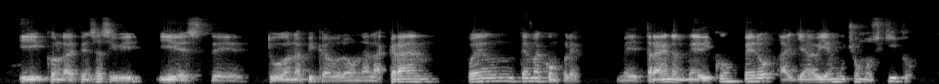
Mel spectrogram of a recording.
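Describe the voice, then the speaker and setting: A man with a strong Santander Colombian accent, medium pitch, ordinary pitch variation and a moderate pace. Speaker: influencer and political candidate. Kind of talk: interview.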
